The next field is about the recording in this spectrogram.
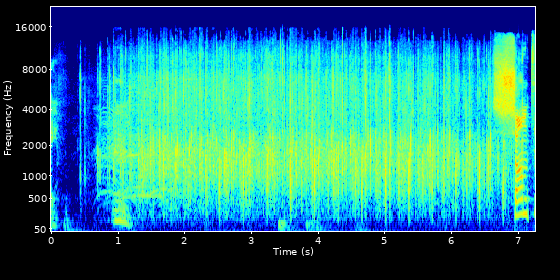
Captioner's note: applause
